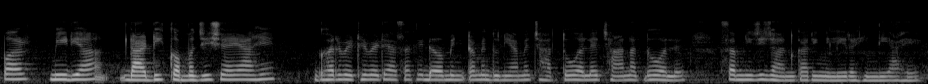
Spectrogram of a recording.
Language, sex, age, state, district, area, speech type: Sindhi, female, 18-30, Gujarat, Surat, urban, spontaneous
